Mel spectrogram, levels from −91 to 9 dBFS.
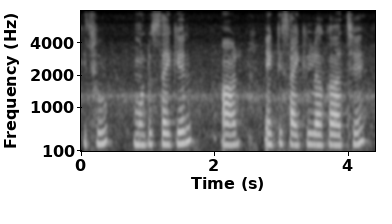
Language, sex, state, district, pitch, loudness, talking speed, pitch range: Bengali, female, West Bengal, Cooch Behar, 235 Hz, -18 LUFS, 95 wpm, 220-275 Hz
